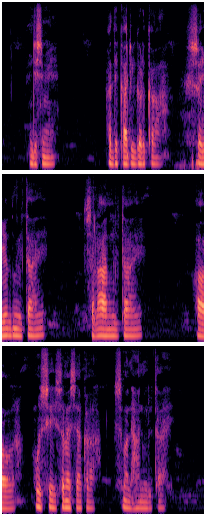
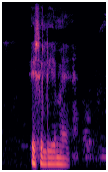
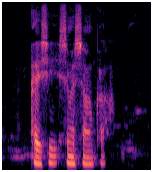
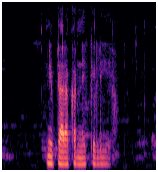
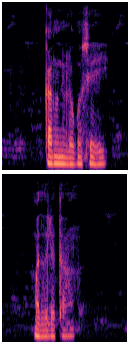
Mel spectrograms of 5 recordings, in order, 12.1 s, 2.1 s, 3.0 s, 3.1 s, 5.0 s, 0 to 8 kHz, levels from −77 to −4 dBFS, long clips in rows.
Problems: constant background noise, continuous background conversations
